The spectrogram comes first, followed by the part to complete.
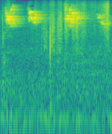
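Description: Faint small birds chirping, several short high calls in a row, with a single sharp click about a second in.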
